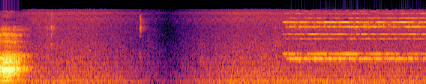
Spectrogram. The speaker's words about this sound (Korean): 어 잠깐 전화 좀 받고.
